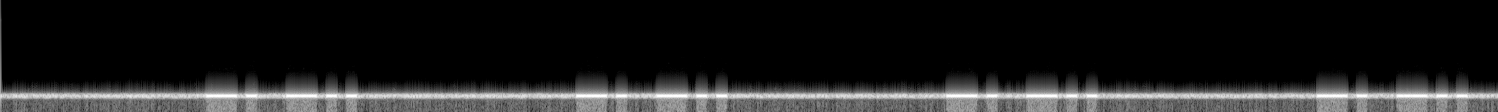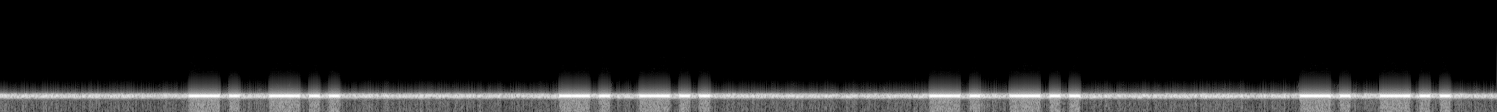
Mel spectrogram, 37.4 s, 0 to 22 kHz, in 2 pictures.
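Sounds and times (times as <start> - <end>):
NDB radio beacon morse code tones: 2.6 - 4.5, 7.2 - 9.1, 11.8 - 13.7, 16.5 - 18.3, 21.1 - 23.0, 25.7 - 27.6, 30.3 - 32.2, 35.0 - 36.9.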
